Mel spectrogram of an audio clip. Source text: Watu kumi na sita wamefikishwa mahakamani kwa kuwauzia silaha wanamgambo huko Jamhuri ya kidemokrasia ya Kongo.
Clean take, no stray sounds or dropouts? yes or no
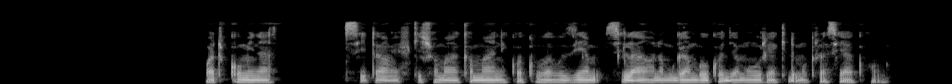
yes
